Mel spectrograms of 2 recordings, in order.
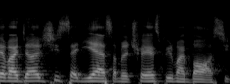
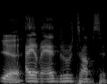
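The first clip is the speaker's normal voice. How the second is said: usual speaking voice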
